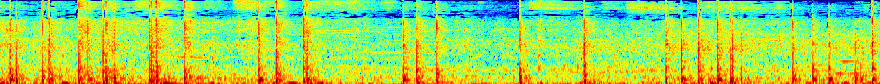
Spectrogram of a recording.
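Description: Fireworks display finale: a dense, rapid run of firework bangs and crackles, several a second, over a continuous low rumble.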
